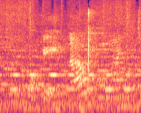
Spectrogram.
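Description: Girls' voices chattering over background music, with one quick rising vocal sweep a little past the middle.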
